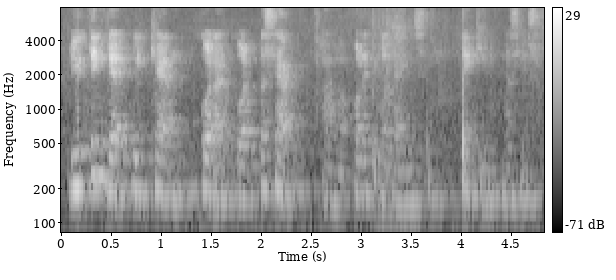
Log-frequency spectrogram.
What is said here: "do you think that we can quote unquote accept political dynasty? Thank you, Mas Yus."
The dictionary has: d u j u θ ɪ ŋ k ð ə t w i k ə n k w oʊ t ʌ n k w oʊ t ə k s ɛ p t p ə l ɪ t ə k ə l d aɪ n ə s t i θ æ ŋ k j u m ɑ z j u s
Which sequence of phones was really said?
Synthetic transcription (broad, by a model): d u j u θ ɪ ŋ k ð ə t w i k ə n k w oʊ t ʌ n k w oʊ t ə s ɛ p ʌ p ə l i t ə k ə l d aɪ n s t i t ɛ ŋ k j u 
